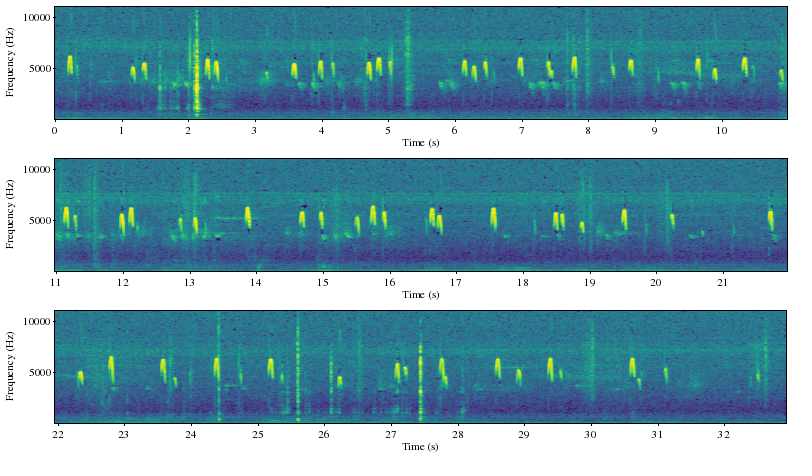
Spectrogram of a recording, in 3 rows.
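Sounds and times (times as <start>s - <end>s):
baby birds calling: 0.0s - 32.9s
low rumble: 0.0s - 32.9s.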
